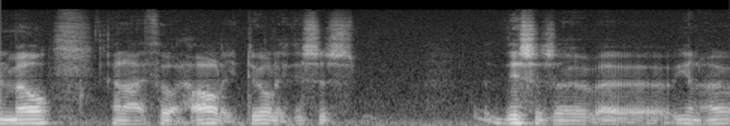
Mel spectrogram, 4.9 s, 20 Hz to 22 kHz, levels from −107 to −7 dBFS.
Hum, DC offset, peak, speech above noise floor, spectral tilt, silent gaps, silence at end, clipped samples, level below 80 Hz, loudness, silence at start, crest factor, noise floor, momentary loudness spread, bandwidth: none; under 0.1%; -12 dBFS; 23 dB; -5 dB/octave; none; 0 s; under 0.1%; -58 dBFS; -31 LUFS; 0 s; 20 dB; -53 dBFS; 13 LU; 16 kHz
